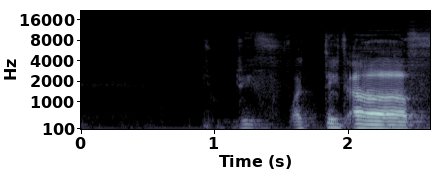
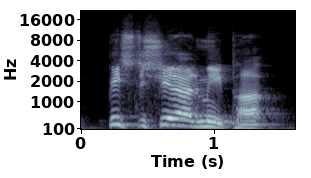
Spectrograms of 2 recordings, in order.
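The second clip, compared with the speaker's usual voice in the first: plain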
